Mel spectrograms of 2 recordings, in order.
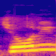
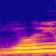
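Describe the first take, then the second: First: The word begins with a 'j' sound. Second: The word begins with a 'y' sound. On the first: The speaker calls it wrong. "नहीं" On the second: The speaker calls it right. "योनी होता है"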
